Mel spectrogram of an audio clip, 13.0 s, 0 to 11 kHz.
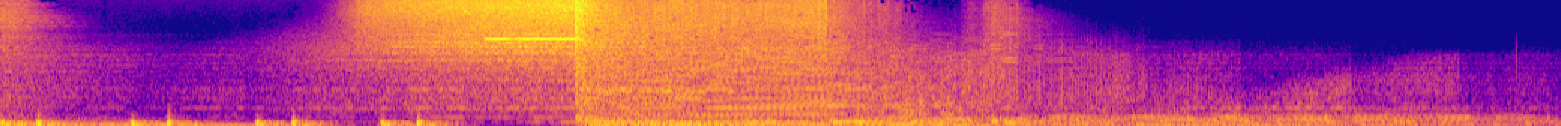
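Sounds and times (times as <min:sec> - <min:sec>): heartbeat thumps: 0:00.0 - 0:03.8.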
